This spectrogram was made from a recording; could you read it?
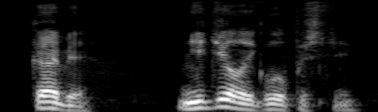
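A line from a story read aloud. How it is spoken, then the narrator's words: Restrained voice. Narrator (Russian): сдержанным голосом произнесла Тельма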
